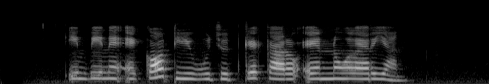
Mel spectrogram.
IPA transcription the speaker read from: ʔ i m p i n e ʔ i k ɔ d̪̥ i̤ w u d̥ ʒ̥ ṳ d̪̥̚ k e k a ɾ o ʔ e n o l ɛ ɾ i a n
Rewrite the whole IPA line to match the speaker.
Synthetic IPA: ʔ i m p i n e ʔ e k ɔ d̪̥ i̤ w u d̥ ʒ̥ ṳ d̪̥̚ k e k a ɾ o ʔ e n o l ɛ ɾ i a n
